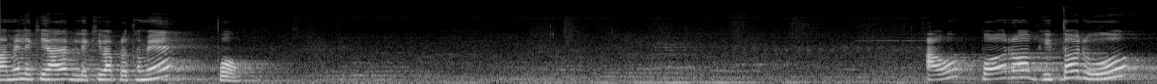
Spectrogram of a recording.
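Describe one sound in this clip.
A woman speaks clearly and slowly nearby.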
